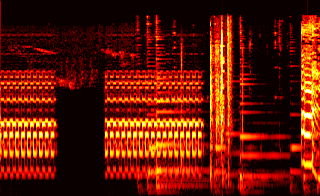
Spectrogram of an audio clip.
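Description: Telephone ringing with the double ring of a British phone: the first ring ends just after the start, and the second starts about a second and a half in. Each ring is an even, fast trill.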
